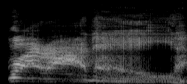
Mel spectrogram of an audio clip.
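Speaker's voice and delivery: very slow, stretched yell; drawn-out shouted demand. Acted. Cop burning leaves to make the killer talk, drawn-out shout. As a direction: bellow it, dragging each word out.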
